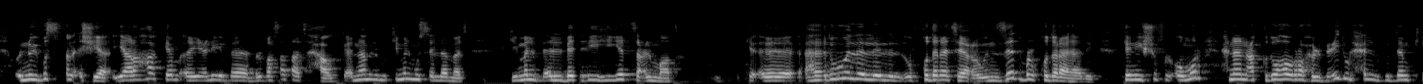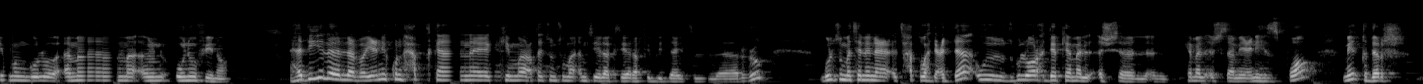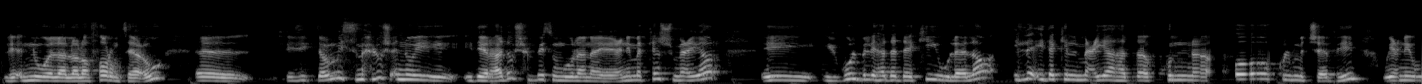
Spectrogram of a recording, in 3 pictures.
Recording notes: This was recorded on ClubHouse on the Club Studio-t.fm on the Room Espresso Talk.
